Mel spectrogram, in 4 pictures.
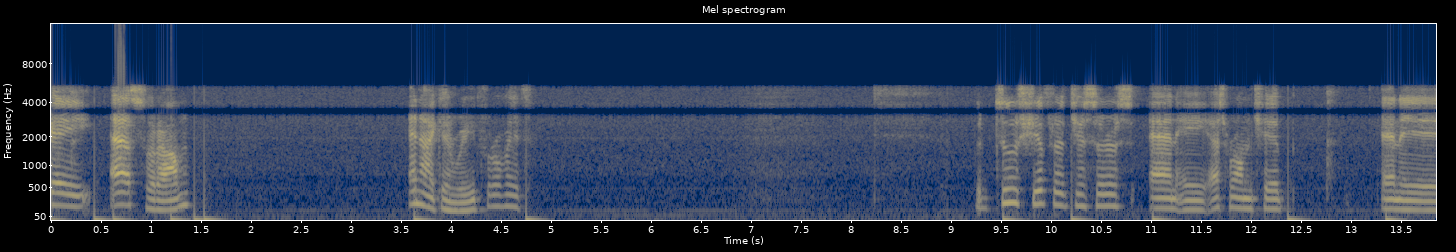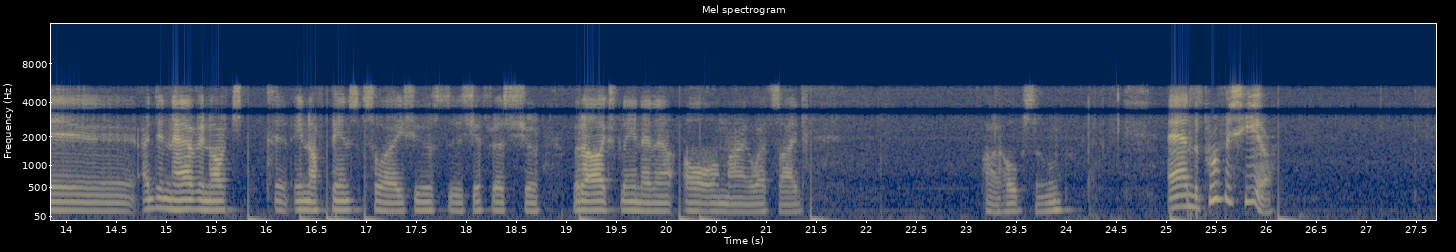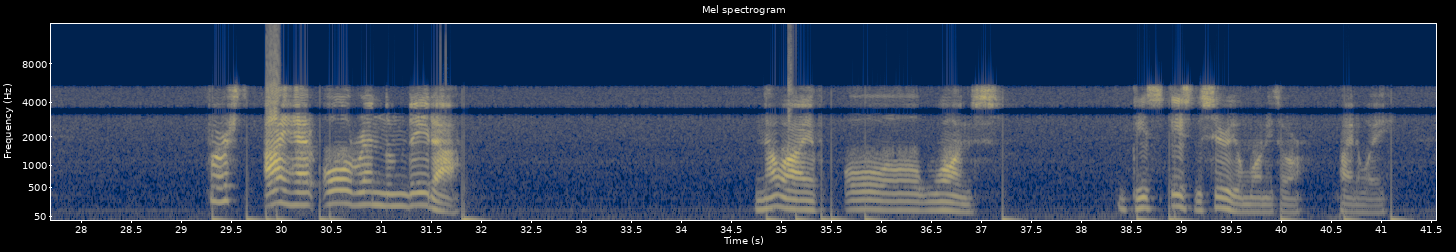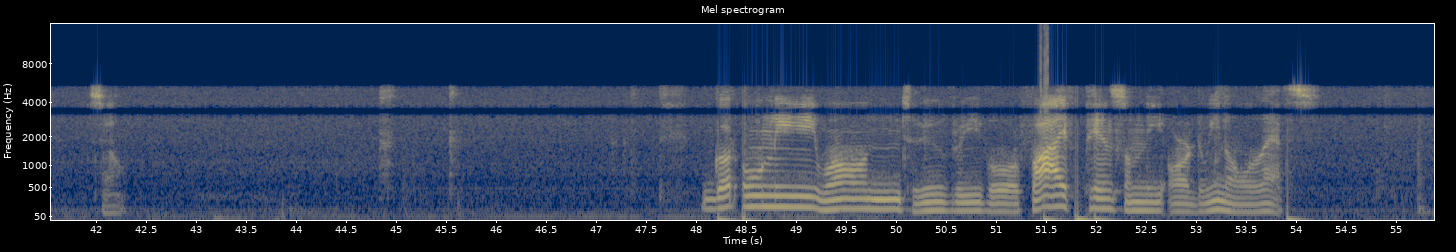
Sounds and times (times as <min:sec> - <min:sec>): Speech: 0:00.0 - 0:01.5, 0:03.6 - 0:04.9, 0:09.2 - 0:12.4, 0:13.3 - 0:21.5, 0:23.2 - 0:24.1, 0:25.0 - 0:26.2, 0:29.2 - 0:31.9, 0:34.7 - 0:37.3, 0:38.4 - 0:41.2, 0:41.9 - 0:42.4, 0:48.0 - 0:54.3.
